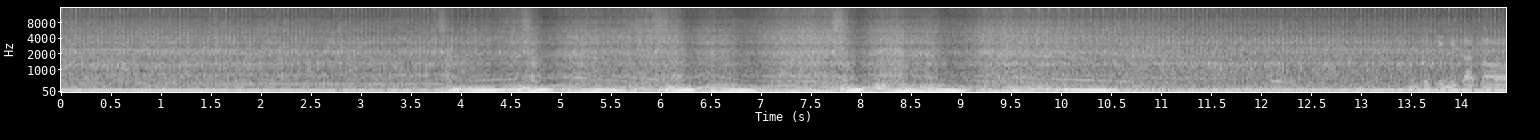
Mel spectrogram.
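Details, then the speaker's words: Toyota Avanza/Daihatsu Xenia alternator before servicing: steady hum at idle rising into a turbo-like whine with each throttle blip; humming alternator, possibly worn brushes, with voltage dropping from about 13 to 12 V. "Nah kita coba dengarin nih Suara dengungannya kita [Musik] gas suara dengungannya kayak gitu"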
